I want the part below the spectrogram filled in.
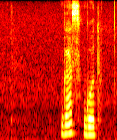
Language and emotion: Russian, neutral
